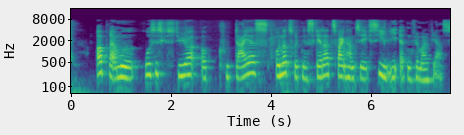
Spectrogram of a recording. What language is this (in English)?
Danish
